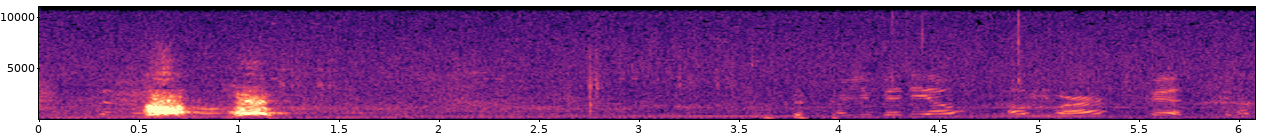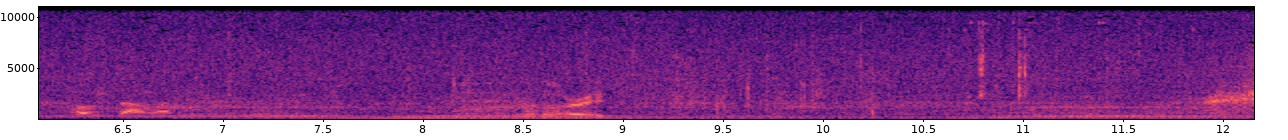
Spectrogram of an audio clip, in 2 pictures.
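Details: Yoda, an 11-year-old female Australian Cattle Dog herding sheep, gives two sharp, loud barks in quick succession near the start, then falls quiet while a person softly praises her over a low steady hum.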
